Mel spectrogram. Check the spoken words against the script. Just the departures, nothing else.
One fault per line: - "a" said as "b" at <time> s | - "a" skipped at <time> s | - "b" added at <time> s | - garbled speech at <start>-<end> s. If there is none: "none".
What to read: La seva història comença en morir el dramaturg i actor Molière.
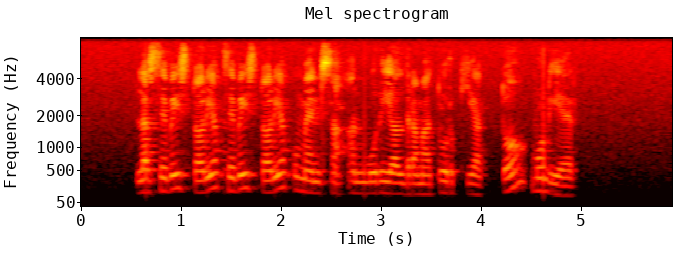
- "seva història" added at 1.4 s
